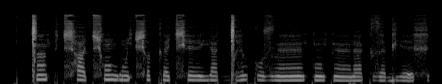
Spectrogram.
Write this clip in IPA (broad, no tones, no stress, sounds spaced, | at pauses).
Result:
ǀ ã k t͡ɕʰ a t͡ɕʰ õ ɡ͡b õ t͡ɕʰ ə k ɾ ɛ t͡ɕʰ eː j æ ɡ͡ǀ ɛ l k o z l ɛ̃ː k õ k ɛ̃ː ɾ æ k z ɛ ɡ j e x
